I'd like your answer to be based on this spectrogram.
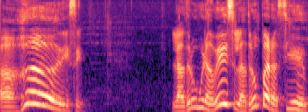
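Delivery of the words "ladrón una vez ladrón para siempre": high-pitched cartoon voice with swooping, swinging pitch. Showing examples of the voices he can do, a line as Patricio. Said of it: "O por ejemplo, la de Patricio, ¿verdad? De Bob Esponja".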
